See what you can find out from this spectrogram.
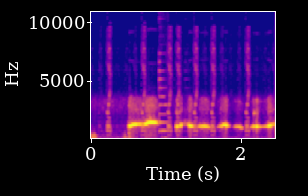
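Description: Someone whistles a short tune: a loud, clear, pure tone that slides and steps between a few pitches in brief phrases, with no talking over it.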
